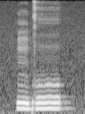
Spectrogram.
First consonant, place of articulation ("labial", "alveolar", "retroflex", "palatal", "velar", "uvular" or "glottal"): velar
